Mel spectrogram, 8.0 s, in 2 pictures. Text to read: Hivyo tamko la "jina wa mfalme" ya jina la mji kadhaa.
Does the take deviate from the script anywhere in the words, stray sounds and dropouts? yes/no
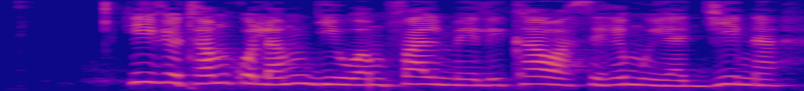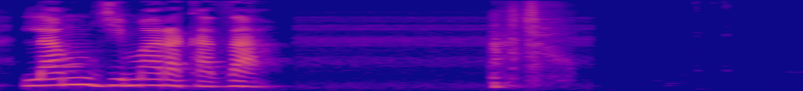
yes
